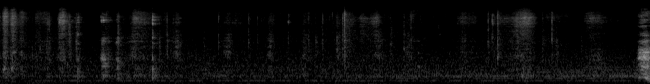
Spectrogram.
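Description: A man chews food noisily close by, smacking his lips.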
